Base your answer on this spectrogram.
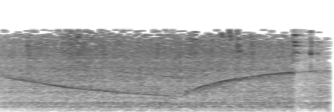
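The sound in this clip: Fire engine siren as trucks arrive at a building fire where a child and caregiver were trapped: a loud, steady wail sliding slowly down in pitch, then sweeping back up, over a constant low rumble.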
